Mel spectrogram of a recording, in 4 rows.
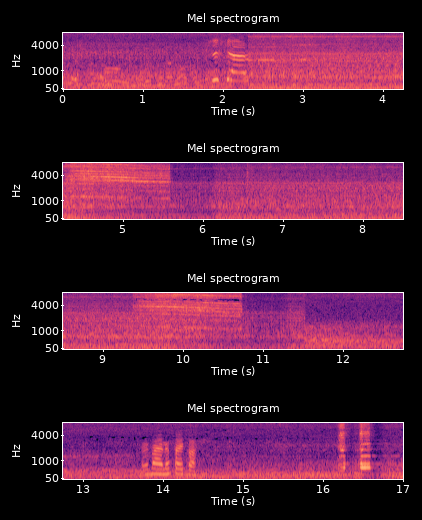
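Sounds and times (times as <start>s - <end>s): miniature train rumbling: 0.0s - 17.0s
high-pitched metallic squeals: 2.3s - 5.7s, 9.4s - 10.8s.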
